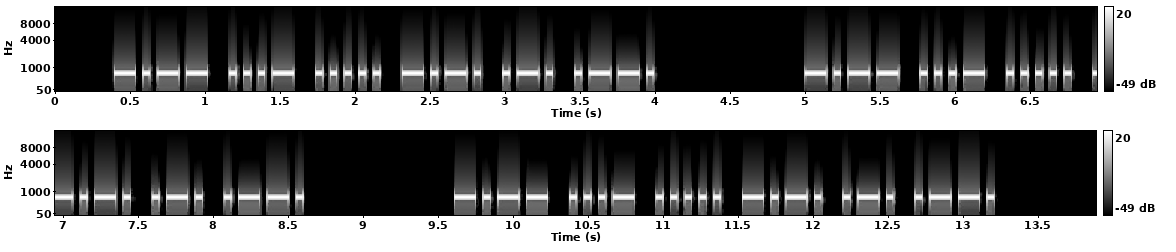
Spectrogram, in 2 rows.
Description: Morse code, heard as a keyed tone, about 25 wpm, 700 Hz. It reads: YV5CRP YV5CRP YV5CRP
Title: DXCC-100 Call Signs - 6 Characters - Repeated 3x - 25wpm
